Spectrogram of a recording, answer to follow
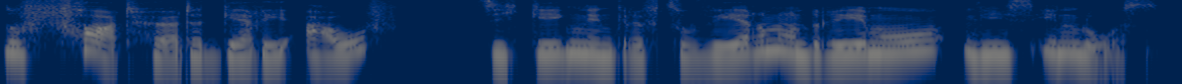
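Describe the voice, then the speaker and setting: A woman narrating a children's story in a calm, even storytelling manner. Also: mid-range voice, slow pace, dry recording, clean studio sound. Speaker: story reader.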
